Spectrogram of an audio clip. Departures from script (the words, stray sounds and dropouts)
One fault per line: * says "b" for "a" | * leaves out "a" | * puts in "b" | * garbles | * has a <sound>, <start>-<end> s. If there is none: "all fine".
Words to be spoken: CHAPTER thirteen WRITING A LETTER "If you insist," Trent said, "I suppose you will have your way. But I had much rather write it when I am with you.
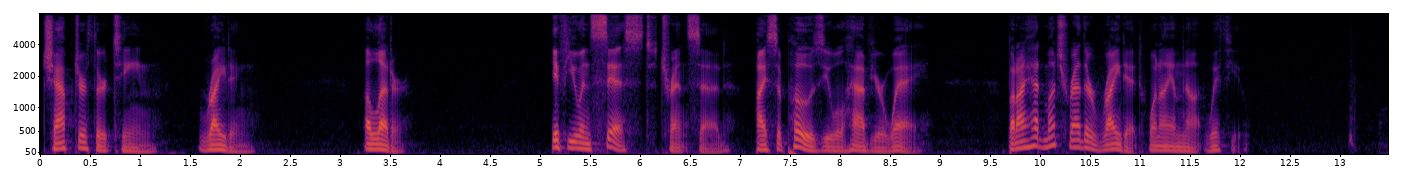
* puts in "not"
* has a whoosh, 13.1-13.2 s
